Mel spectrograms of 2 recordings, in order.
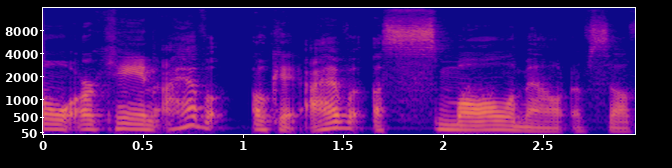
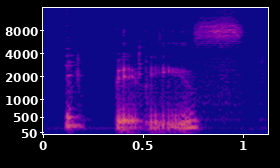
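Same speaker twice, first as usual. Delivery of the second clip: whisper; 11 semitones higher, 7 dB quieter than usual. Pretend. Whispered greeting.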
